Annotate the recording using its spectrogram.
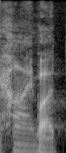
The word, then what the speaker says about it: Haim: It's actually pronounced Haim, by the way. – Oh, sorry, Haim.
